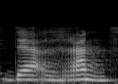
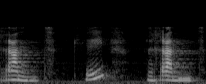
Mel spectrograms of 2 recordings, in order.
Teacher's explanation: whenever you have an R and then you have a vowel right after that, you pronounce it from the throat. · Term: German R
